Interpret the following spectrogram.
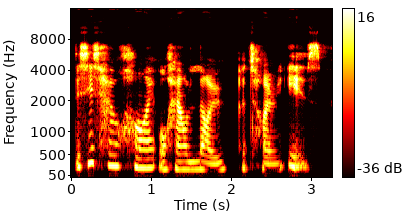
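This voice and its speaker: A woman, a science teacher narrating a recorded video lesson, explaining patiently and muttering quiet asides as she draws. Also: fairly low pitch, lively intonation, slow, no echo. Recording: dull lo-fi dry recording.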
